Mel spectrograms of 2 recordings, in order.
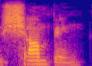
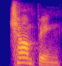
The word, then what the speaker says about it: chomping: and you're saying shopping chomping okay in the ch sound your tongue has to be touching the top of your mouth chomping and it goes and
